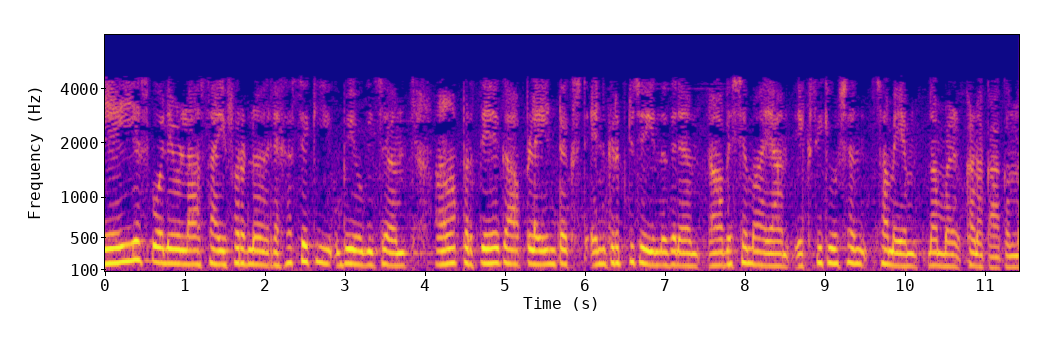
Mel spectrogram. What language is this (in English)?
Malayalam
